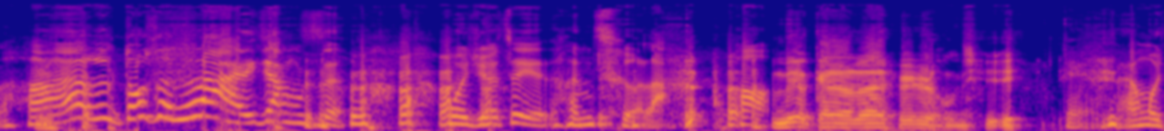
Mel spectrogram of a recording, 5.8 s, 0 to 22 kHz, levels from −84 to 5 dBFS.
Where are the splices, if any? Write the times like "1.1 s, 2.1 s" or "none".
3.8 s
